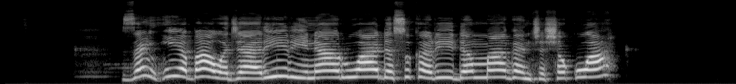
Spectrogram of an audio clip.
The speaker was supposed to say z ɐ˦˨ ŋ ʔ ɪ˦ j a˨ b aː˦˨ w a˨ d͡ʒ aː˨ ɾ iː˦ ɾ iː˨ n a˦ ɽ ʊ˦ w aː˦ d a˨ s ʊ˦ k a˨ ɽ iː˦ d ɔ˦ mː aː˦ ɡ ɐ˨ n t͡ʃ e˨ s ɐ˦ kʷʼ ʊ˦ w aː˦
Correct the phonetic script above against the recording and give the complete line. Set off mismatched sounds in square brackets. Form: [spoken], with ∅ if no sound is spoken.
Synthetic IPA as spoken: z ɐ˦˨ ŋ ʔ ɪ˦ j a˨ b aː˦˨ w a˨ d͡ʒ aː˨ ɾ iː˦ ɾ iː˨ n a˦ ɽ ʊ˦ w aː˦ d a˨ s ʊ˦ k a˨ ɽ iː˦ d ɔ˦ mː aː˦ ɡ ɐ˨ n t͡ʃ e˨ [ʃ] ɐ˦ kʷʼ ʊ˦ w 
